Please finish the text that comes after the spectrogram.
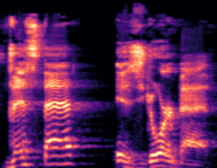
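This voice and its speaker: A man's voice: mid-range voice, big pitch swings, slow, bright, forceful tone, heavily acted. A man voicing a big-tempered but caring father in a storybook, speaking emphatically and directly. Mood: angry, booming.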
